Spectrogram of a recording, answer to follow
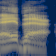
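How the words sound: The name is said with French pronunciation.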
